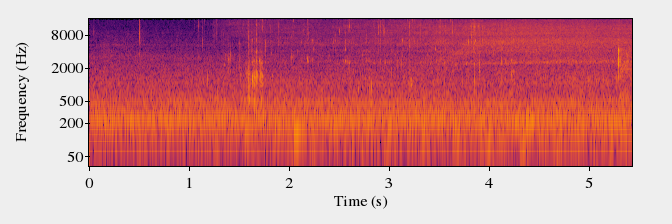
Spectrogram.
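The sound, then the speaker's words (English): Ginger beer pouring into a glass: a steady, soft liquid rush with fizzy crackles and small pops scattered across the pour, lasting about five seconds with no one talking. “Every week it sounds like it's a sound effect, and it's not.”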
